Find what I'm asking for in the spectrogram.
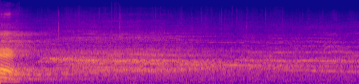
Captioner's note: audience applauds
